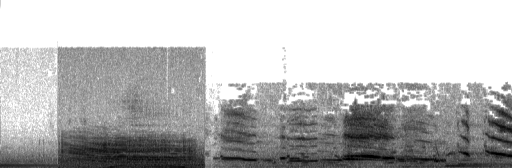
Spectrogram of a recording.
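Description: A deer's long, high, wavering bleat lasting about two seconds, followed by a stretch of short chirping, whistling calls.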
